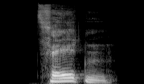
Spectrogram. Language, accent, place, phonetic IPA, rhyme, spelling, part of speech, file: German, Germany, Berlin, [ˈt͡sɛltn̩], -ɛltn̩, zelten, verb, De-zelten.ogg
- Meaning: to camp, tent (to stay in the outdoors in a tent)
